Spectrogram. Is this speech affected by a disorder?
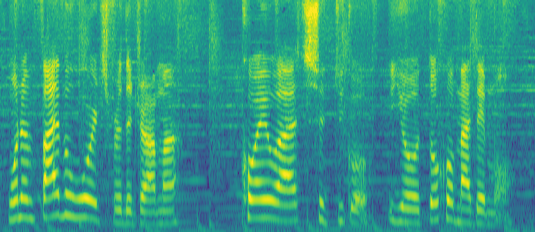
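No.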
